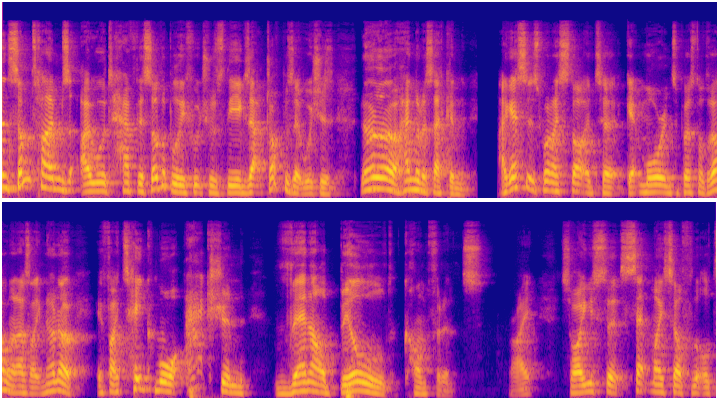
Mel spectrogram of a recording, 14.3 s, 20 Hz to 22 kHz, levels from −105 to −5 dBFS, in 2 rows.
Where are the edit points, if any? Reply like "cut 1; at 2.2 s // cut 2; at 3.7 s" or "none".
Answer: none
